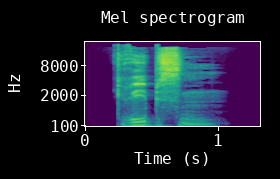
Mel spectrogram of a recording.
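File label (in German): "Griebsen", German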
